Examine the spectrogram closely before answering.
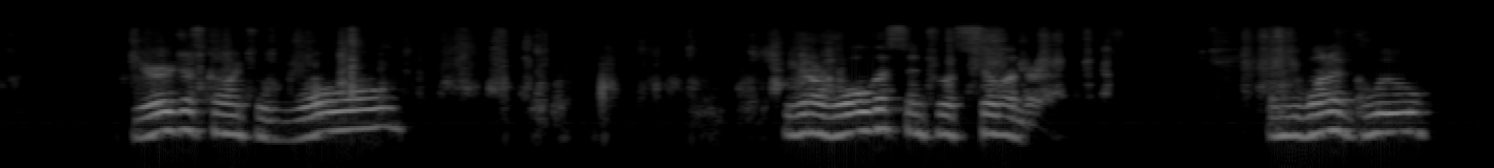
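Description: Paper rustles and crinkles as it is folded.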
